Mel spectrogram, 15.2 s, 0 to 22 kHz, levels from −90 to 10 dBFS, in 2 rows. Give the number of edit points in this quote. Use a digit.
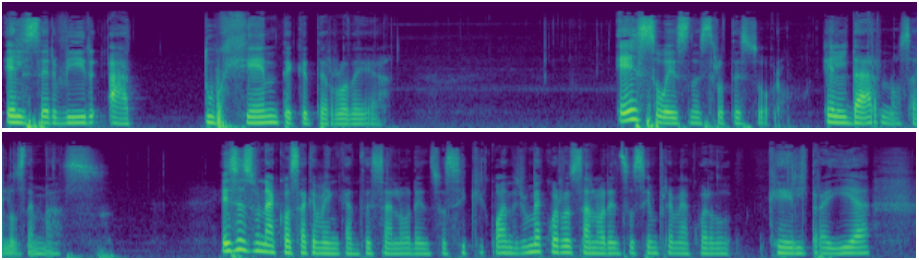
0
